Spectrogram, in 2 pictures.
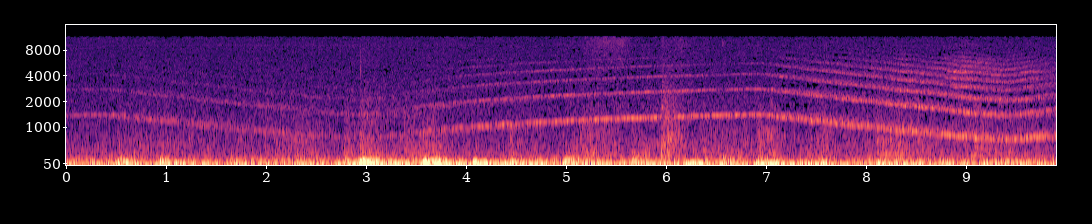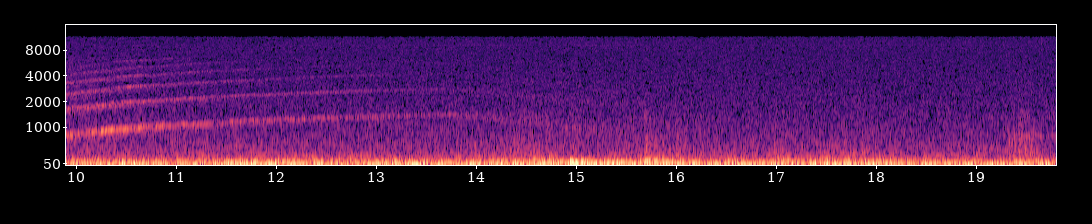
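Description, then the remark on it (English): An emergency vehicle siren wails in slow rising and falling sweeps, loud at first then fading as it passes, over a steady low rumble of traffic. “Notice the effect of the siren.”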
